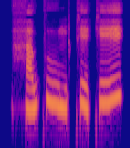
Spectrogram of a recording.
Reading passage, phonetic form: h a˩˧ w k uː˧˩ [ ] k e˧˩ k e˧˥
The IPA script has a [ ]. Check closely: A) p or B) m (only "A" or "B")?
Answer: B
